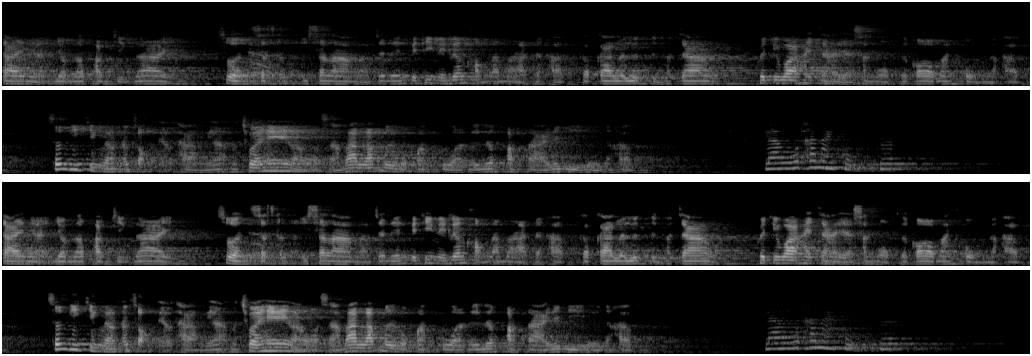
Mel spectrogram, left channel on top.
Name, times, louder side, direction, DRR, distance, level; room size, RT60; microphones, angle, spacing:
voice 1, 0.0-1.7 2.2-7.2 7.6-10.2 10.7-16.6, right 3 dB, 85° right, 7 dB, 1.4 m, -34 dB
voice 2, 2.5-2.8 11.2-11.6 17.9-19.2, left 2 dB, 80° left, 3 dB, 2.0 m, -43 dB
20.5 x 18.5 x 8.9 m, 2.3 s
head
